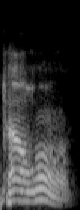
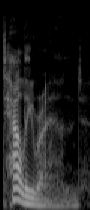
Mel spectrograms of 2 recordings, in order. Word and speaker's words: Talleyrand: Even Talleyrand, sometimes pronounced Talleyrand, even Talleyrand was fascinated by him.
